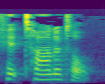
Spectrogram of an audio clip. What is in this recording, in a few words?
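"cottontail", English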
